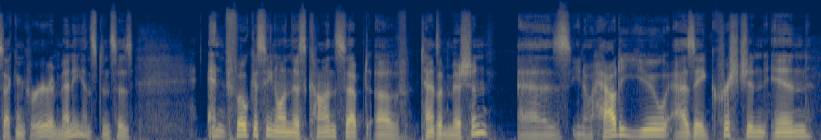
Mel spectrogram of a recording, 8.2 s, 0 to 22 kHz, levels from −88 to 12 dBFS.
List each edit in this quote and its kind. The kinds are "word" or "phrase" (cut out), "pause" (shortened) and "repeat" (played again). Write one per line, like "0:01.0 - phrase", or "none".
0:02.3 - word
0:04.4 - phrase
